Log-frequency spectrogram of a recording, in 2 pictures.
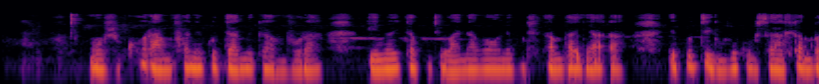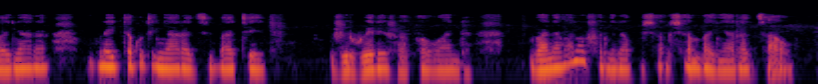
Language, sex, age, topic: Ndau, female, 36-49, health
